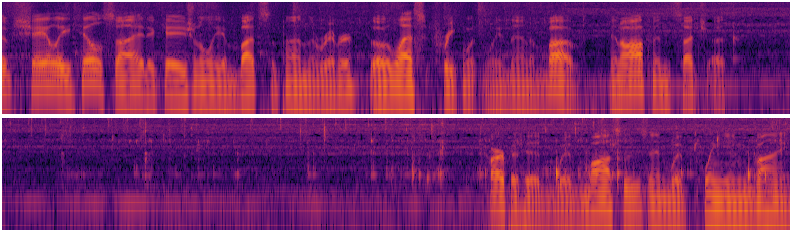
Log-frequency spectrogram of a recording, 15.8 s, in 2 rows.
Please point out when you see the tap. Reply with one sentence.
The tap can be heard from 0.0 to 15.7 s.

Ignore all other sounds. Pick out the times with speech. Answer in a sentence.
You can hear the speech from 0.0 to 7.2 s and from 12.8 to 15.7 s.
